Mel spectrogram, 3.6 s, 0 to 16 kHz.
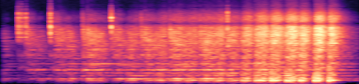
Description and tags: Snaresd, Snares, Mix (12)
Snare roll, completely unprocessed. Recorded with one dynamic mike over the snare, using 5A sticks.
roll, acoustic, drum-roll, snare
